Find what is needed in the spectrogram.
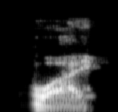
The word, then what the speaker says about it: Moai: Moai. – Moai. That's what I thought as well. I was going to say, I won't say what I was going to say. Easter Island and its giant Moai statues.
